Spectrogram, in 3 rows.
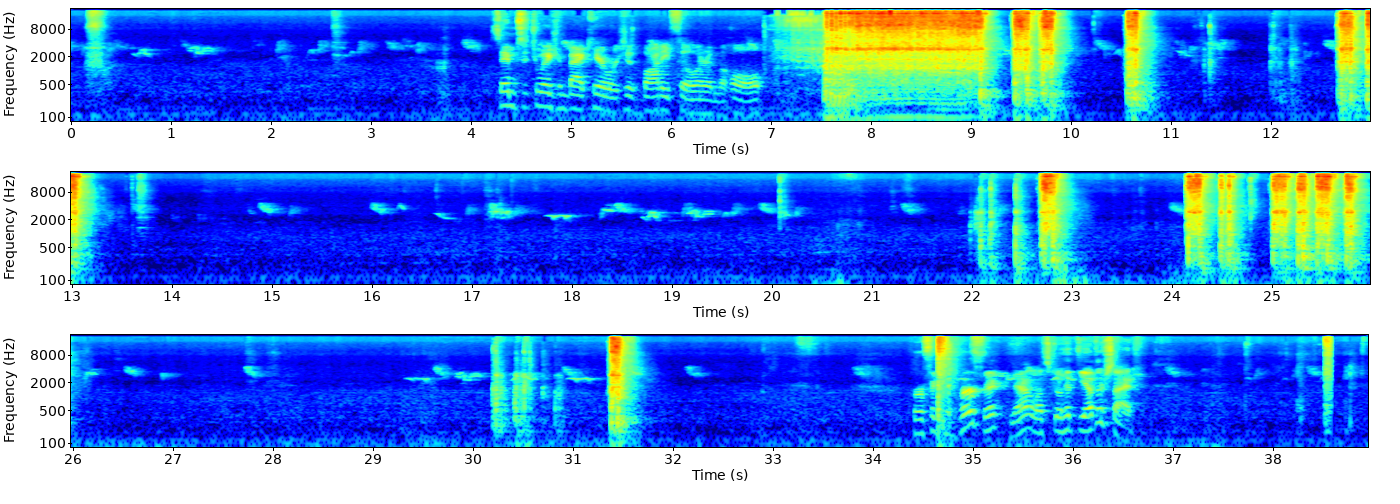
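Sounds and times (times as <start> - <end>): power driver driving screws: 7.0 - 10.0, 12.7 - 13.3, 24.1 - 26.0.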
